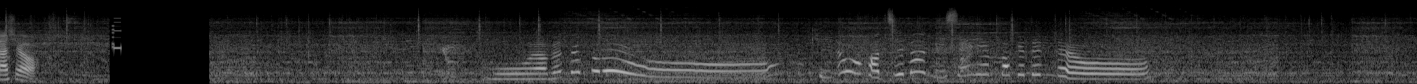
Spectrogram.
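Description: A gaming machine plays loud electronic jingles and tones.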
